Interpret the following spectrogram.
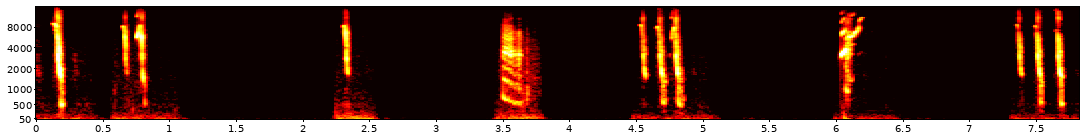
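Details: Squirrel monkey calling: short, sharp peeps sweeping steeply downward from very high to mid pitch, given singly or in quick pairs and triplets at irregular gaps of one to two seconds, with quiet pauses between.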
